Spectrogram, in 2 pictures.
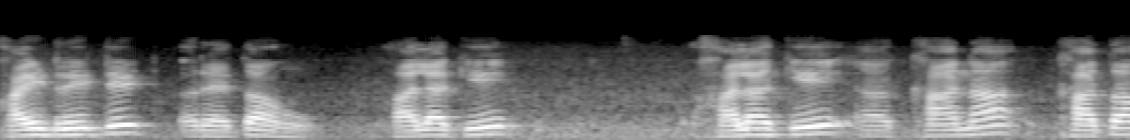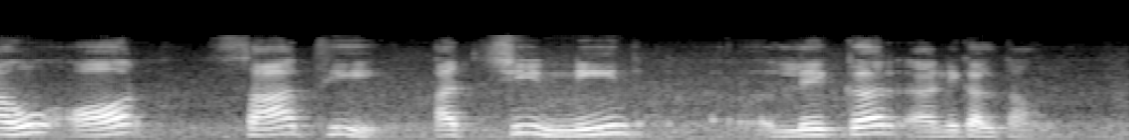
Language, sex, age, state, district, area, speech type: Urdu, male, 45-60, Uttar Pradesh, Gautam Buddha Nagar, urban, spontaneous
